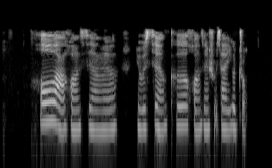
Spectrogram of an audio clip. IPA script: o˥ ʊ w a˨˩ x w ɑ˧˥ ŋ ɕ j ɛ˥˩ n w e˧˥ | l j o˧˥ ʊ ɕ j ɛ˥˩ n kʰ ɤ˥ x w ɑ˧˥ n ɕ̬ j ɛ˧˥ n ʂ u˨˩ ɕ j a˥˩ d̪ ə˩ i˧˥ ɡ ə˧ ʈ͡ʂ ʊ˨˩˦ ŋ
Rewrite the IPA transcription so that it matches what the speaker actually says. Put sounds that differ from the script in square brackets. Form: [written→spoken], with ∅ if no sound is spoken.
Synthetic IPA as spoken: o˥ ʊ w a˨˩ x w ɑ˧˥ ŋ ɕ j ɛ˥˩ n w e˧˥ | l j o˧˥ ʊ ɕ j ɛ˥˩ n kʰ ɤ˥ x w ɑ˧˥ [n→ŋ] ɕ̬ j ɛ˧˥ n ʂ u˨˩ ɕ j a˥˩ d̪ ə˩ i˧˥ ɡ ə˧ ʈ͡ʂ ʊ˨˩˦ ŋ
